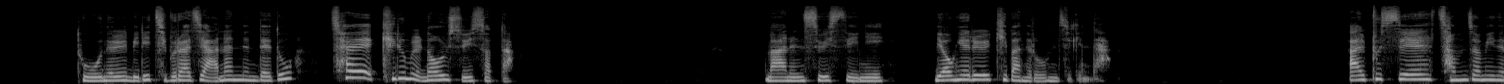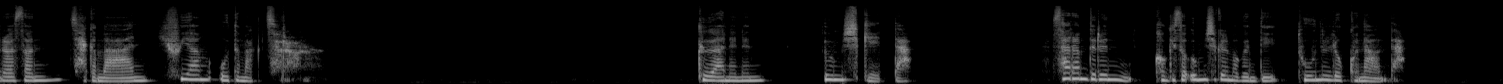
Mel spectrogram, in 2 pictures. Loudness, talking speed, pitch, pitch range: -29 LUFS, 185 characters per minute, 185 Hz, 165-215 Hz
